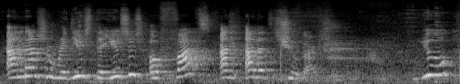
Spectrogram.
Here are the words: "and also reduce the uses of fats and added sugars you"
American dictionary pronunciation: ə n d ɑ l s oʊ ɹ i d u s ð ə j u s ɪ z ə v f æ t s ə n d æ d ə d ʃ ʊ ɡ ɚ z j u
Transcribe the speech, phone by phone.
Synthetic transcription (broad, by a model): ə n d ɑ s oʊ ɹ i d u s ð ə j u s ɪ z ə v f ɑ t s ə n d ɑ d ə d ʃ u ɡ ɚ j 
